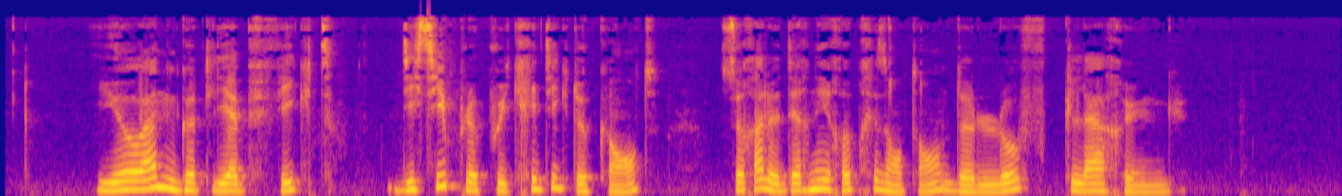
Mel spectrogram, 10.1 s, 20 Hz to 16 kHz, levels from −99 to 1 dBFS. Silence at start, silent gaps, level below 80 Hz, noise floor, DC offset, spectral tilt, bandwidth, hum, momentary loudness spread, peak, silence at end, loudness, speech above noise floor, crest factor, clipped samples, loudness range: 0.75 s; none; -50 dBFS; -59 dBFS; under 0.1%; -5.5 dB/octave; 13 kHz; none; 13 LU; 0 dBFS; 1.3 s; -15 LUFS; 45 dB; 16 dB; under 0.1%; 4 LU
